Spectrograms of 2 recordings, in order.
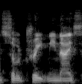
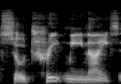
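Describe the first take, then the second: First: "so treat me nice" tacked on lightly, falling away; understated, unweighted "so treat me nice"; little addition. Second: "so treat me nice" slow and weighted; slow, emphatic "so treat me nice"; the end of the point. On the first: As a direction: toss off "so treat me nice" like an afterthought. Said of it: "is just a little addition to it". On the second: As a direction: land "treat me nice" firmly as the conclusion. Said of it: "is the end of your point". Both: Shown as a demonstration.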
